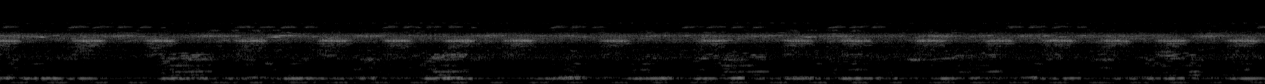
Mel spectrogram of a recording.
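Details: Insects calling outside a home: a steady high shrill band with rapid pulsed chirps layered on top, repeating roughly every half second, over a low regular throbbing pulse, possibly other animals calling alongside.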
